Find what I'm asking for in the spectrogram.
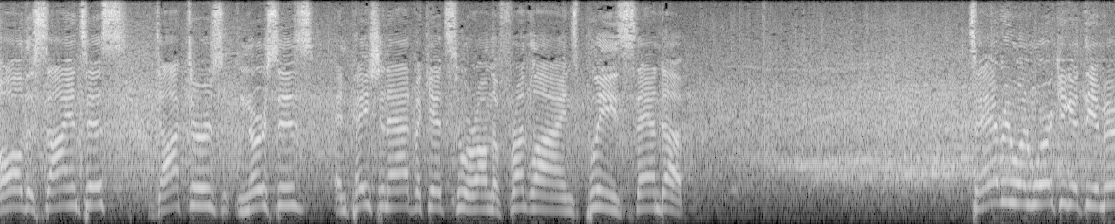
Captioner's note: applause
